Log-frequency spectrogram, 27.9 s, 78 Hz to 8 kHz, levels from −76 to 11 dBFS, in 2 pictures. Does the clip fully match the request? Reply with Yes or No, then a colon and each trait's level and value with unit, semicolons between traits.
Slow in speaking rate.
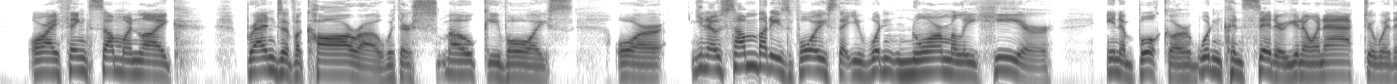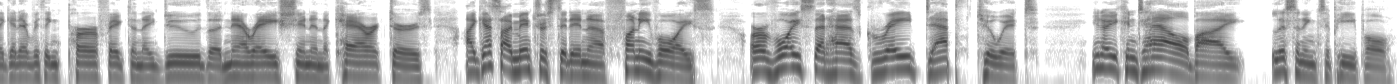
No: average, 150 wpm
